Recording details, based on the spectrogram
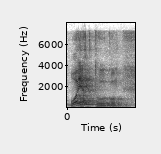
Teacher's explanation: وتتقو ویأتوکم حمزہ ساکن جھٹکے سے پڑھیں گے، یا میں تو واو مدہ ہے، کم میں میم ساکن کے بعد میم آئی ہے، ادغام ہوگا، ادغام شفوی ہے یہ۔ اب یہاں پہ آپ دیکھ لیں کہ ادغام شفوی کی ایک مثال ہے اس میں، اور دونوں میمیں ادغام کر دی گئی ہیں، غنہ ہوگا۔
